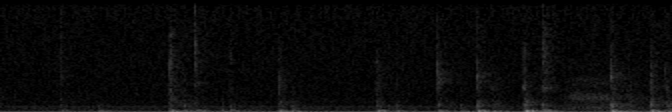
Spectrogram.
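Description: Typing on a computer keyboard as a message is entered, heard as a run of irregular, moderately loud key clicks over a low steady hum, with no voices.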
